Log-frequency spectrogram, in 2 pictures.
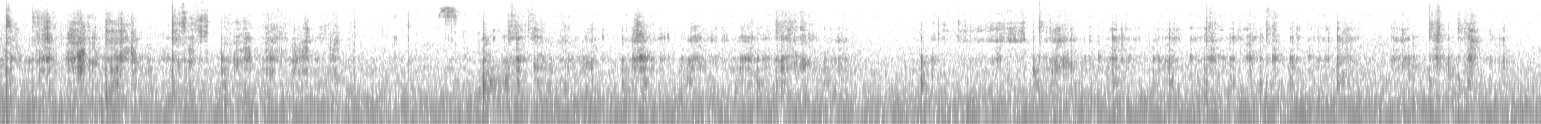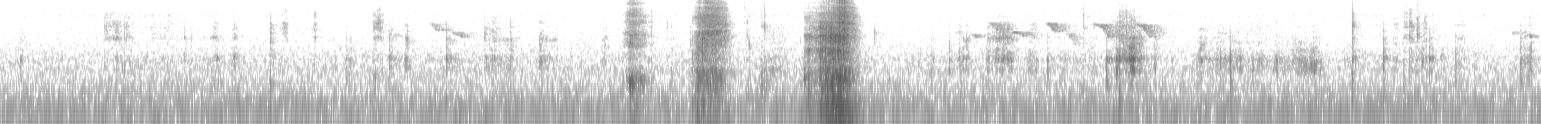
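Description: A metal spoon stirring and scraping a sticky glue and shaving-cream slime in a small plastic container, with soft irregular clicks and squelches. A few louder knocks or rustles come about three quarters of the way through.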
